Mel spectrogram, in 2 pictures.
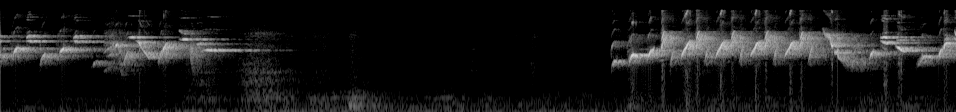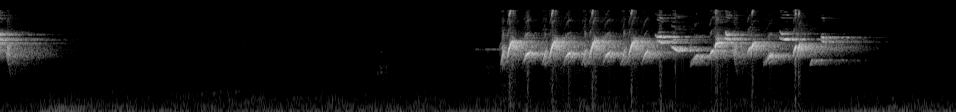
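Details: A European goldfinch sings campero-style song in three separate phrases of rapid, liquid, high twittering, each lasting about one and a half seconds with silent pauses of roughly two seconds between them.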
